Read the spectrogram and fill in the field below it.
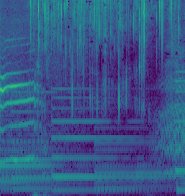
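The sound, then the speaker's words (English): A cat lets out a long, drawn-out meow that wavers in pitch, fairly loud, lasting a couple of seconds with no one speaking. “Her cats were already eating her by the time she was discovered. Never trust a cat.”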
